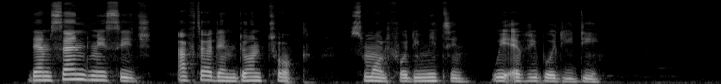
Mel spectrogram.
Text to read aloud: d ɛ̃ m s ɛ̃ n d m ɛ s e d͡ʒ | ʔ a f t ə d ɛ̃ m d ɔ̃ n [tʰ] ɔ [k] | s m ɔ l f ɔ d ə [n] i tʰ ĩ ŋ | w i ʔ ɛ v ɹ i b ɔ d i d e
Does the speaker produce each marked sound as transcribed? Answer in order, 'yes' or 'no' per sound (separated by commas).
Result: yes, yes, no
